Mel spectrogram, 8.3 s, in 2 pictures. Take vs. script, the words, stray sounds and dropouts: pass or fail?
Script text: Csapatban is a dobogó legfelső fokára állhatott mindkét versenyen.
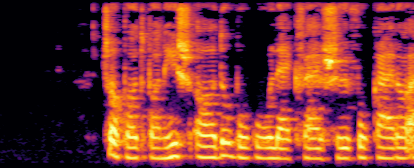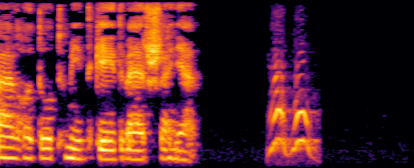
fail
